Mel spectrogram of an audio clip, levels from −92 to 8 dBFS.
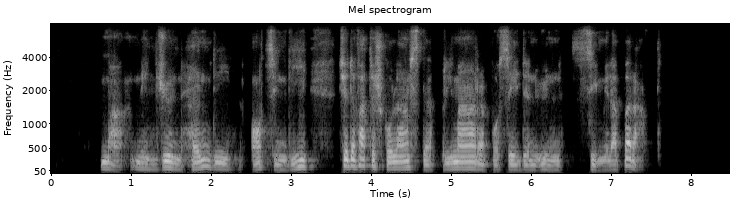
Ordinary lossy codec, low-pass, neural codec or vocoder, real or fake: Opus, 32 kbps; 7.2 kHz; none; real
